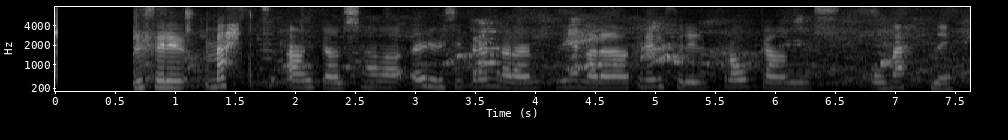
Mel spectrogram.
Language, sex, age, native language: Icelandic, female, 18-19, Icelandic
